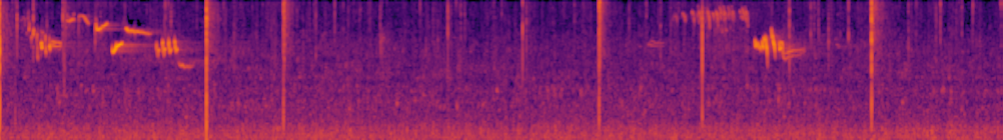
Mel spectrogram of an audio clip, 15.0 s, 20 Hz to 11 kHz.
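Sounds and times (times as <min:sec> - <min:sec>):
bird trilling and chirping: 0:00.0 - 0:03.2, 0:09.7 - 0:12.7
campfire crackling: 0:00.0 - 0:15.0
fire popping sharply: 0:00.0 - 0:15.0.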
